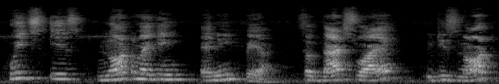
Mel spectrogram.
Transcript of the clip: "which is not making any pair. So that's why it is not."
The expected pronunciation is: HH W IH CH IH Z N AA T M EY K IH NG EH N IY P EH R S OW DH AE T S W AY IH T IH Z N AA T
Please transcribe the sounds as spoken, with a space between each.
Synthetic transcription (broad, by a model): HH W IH CH IH Z N AA T M EY K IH NG EH N IY F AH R S OW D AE T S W AY IH T IH Z N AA T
